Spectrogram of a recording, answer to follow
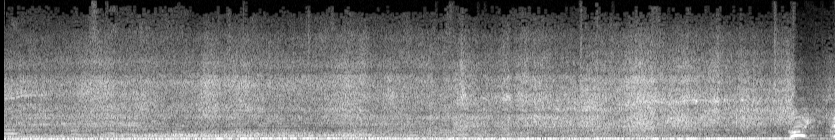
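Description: A pack of autograss racing cars running hard together, their engines blending into one loud, steady drone whose pitch wavers as the drivers work the throttles.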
